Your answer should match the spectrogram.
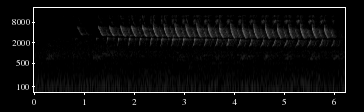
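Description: A rapid, even run of high chirps, about eight a second, each sweeping down in pitch, like a small bird's trill. It starts about a second in and runs on to the end, over a faint steady hiss.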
